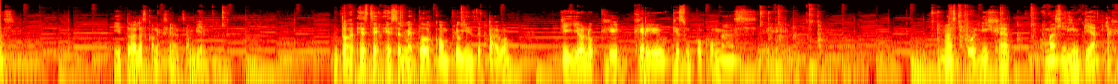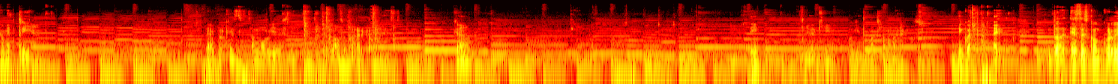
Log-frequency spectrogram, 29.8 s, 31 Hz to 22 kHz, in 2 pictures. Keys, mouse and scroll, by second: 0.0-1.2 middle drag, 1.8 middle click, 2.2 middle click, 2.4 scroll, 3.0-3.6 shift+scroll, 4.1 click, 4.3 shift+scroll, 5.0 click, 10.0 KP_3, 10.3 KP_0, 10.4 KP_0, 10.7 KP_Enter, 11.4 click, 12.3 KP_5, 12.6 KP_0, 12.7 KP_Enter, 13.3 shift+middle click, 13.8 click, 15.4 click, 16.7-17.3 scroll up 3, 17.3-17.9 scroll down 1, 18.0 scroll down 1, 18.6 click, 18.8 scroll down 1, 18.8 scroll up 1, 18.9 Right, 24.6 click, 24.8-25.2 scroll down 1, 25.2-26.4 drag, 27.3 click, 27.6 middle click, 27.9 click, 28.1-28.8 scroll up 4.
